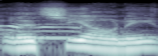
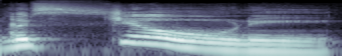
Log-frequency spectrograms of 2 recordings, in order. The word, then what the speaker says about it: Lencioni: Not Lencioni, Lencioni.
